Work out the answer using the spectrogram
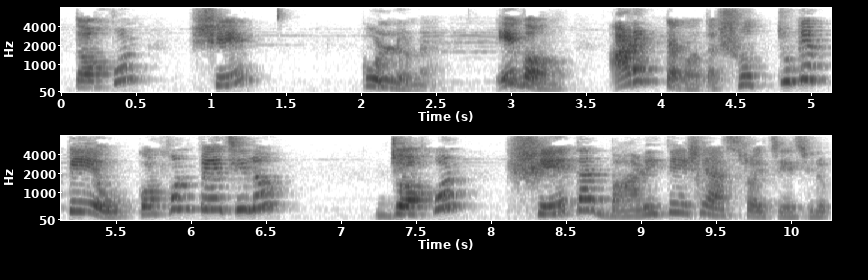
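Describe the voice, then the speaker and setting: Lively high-voiced woman teacher. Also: roomy sound. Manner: patient, drawn-out demonstration of words. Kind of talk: explaining a class lesson.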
